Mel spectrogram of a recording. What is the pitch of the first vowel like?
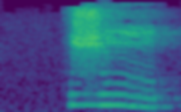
falling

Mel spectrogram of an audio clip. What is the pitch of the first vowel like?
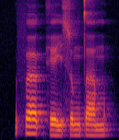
high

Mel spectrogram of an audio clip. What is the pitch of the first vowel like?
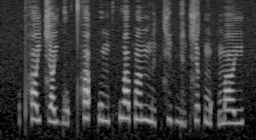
high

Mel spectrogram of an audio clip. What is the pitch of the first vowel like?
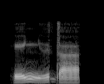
rising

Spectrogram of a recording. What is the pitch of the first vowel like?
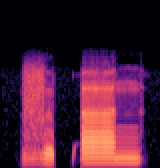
low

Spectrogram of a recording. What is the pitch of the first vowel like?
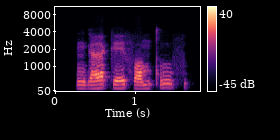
rising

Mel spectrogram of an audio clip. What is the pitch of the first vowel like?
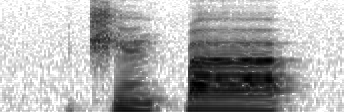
high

